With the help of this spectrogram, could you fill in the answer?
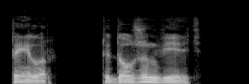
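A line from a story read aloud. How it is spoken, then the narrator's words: Gentle. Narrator (Russian): мягко произнес Мигель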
